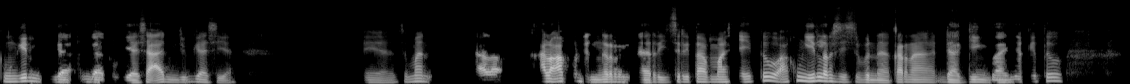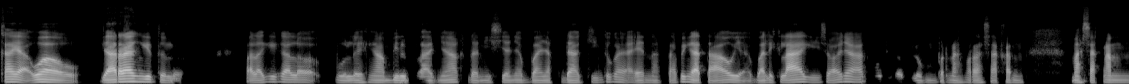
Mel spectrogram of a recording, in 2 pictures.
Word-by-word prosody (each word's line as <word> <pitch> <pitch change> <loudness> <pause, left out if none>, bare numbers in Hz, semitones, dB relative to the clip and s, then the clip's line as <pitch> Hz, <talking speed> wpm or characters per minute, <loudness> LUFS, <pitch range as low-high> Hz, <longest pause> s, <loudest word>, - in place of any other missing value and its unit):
mungkin 140 +4 +3 0.2
enggak 115 -2 +2
enggak 120 -3 +1
kebiasaan 105 +2 +3
juga 120 +3 -3
sih 95 - -8
ya. - - -14 1.3
Iya. 105 -1 -8 0.2
Cuman 140 +4 -2 0.5
kalau 120 +1 +3 0.4
kalau 135 +1 +7
aku 145 +3 -4
denger 115 +2 +2 0.3
dari 105 +1 +2
cerita, 120 +1 +1 0.2
Masnya, 120 +1 +1
itu 180 - -4 0.2
aku 130 - -5
ngiler 155 0 +5
sih 110 -2 -4
sebenar 105 -3 -1
karena 110 0 +3 0.3
daging 110 +1 0
banyak 105 +4 -1
itu 135 +5 -6 0.8
kayak, 120 0 +5
wow 110 -4 +6 0.4
jarang 125 +6 +9
gitu 120 -4 -1
loh. 90 -1 -7 0.6
Apalagi 95 +6 -2
kalau 110 -1 -1 0.3
boleh 95 0 -2
ngambil 100 -1 -1 0.2
banyak 95 +4 -3
dan 90 -2 -4
isiannya 100 +1 -6
banyak 95 +1 -3
daging 95 +2 -3
tuh 115 - -6
kayak 105 -3 -4
enak, 95 -2 -10
tapi 100 - -6
enggak 100 -5 +3
tahu 90 +4 +2
ya 85 - -7
balik 90 +1 -2
lagi 115 +1 +4
soalnya 115 +6 -2
aku - - -28
juga 350 - -13
belum 95 -1 -8
pernah 95 -1 -5
merasakan 95 0 -5 0.6
masakan 105 -1 -1
105 Hz, 145 wpm, -24 LUFS, 95-120 Hz, 1.3 s, jarang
